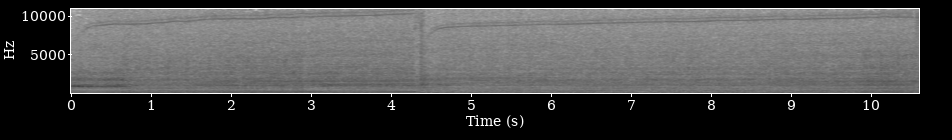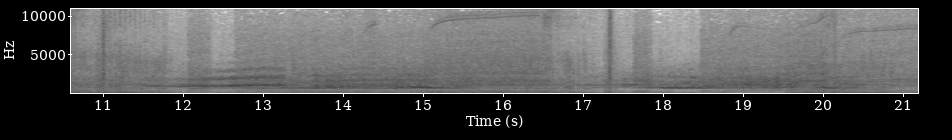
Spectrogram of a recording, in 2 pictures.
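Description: A racing car engine roars at high revs, rising and dropping as the gears shift.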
